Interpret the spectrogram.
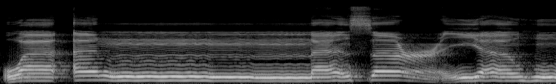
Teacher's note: nun bertasydid tinggal dibaca tahan 2 ketukan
